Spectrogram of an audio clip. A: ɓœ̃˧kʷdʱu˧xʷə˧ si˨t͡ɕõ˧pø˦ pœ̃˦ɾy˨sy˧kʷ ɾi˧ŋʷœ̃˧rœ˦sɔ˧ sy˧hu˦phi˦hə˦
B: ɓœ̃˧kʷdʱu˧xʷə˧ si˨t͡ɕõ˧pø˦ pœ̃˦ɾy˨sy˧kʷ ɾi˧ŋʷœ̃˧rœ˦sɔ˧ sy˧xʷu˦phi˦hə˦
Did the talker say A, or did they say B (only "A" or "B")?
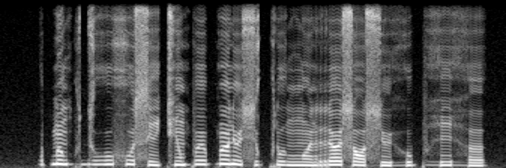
A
